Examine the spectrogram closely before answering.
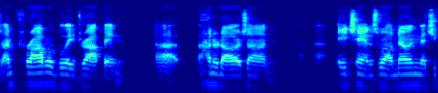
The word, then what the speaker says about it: Achane: Steve Campbell from Twitter asked, or De'Von Achane, I'm sorry. Correct myself. We had a corrective from Achane himself who said that's what he prefers, the pronunciation of it. So De'Von Achane and Raheem Mostert are available in my league.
